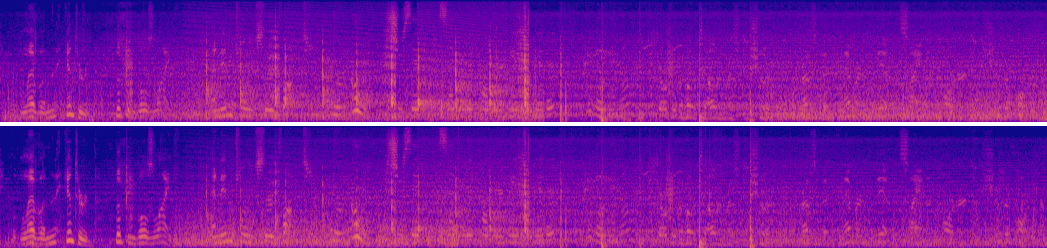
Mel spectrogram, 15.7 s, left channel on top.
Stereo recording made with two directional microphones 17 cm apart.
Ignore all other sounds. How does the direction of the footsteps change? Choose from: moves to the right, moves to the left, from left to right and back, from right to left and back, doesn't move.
moves to the right.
